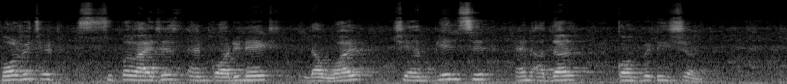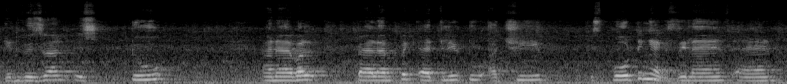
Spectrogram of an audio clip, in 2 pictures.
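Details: Man with a stammer reading a passage aloud as his daily stammering practice, with a word repetition here; stuttering.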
